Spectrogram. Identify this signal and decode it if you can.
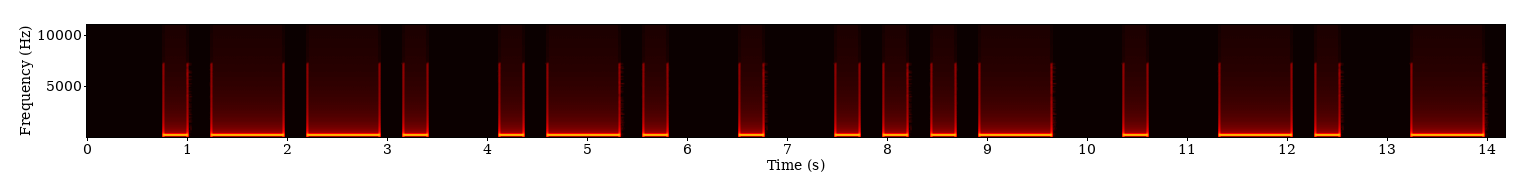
Morse code, heard as a keyed tone, about 5 wpm, 250 Hz. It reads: PREVENT
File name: morse / morse-training-05WPM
